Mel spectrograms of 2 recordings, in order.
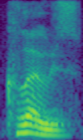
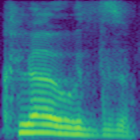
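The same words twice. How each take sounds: First: The word is said quickly and reduced. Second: The word is said slowly with careful articulation. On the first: "Et si tu prononces vite" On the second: "Si tu prononces bien articulé"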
